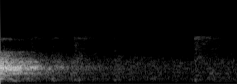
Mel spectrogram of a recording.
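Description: A woman's voice trailing off about half a second in, then quiet room tone with faint scratches of chalk writing on a blackboard.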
